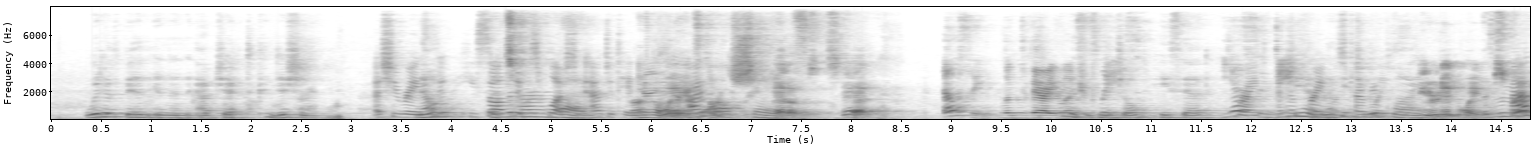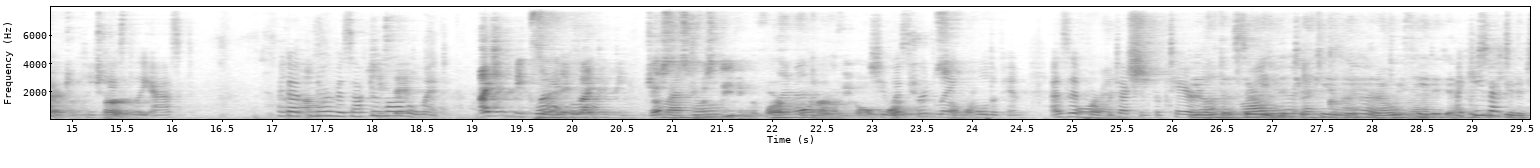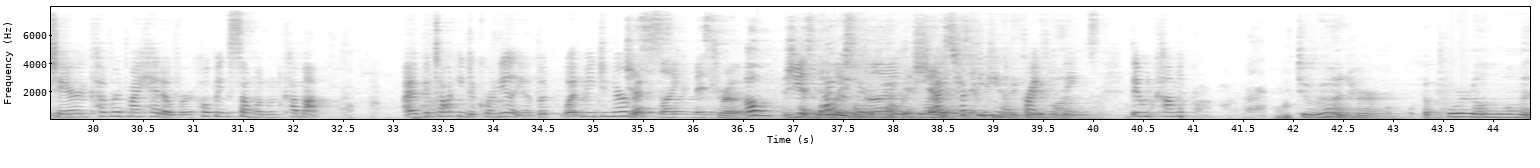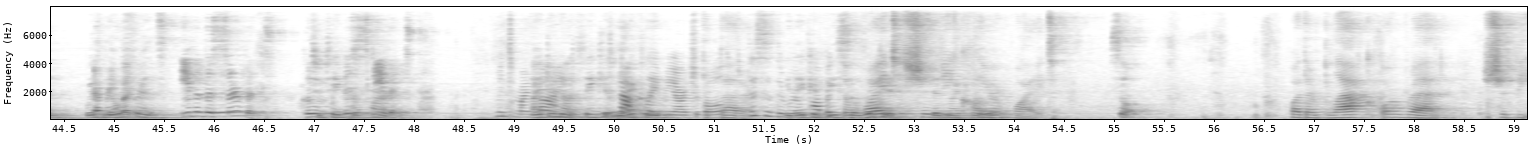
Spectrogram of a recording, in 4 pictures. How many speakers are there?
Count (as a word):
five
